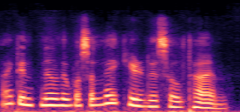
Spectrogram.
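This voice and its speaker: Guy doing a little colt kid brother, shy but eager, high innocent boyish voice, pony story. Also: sing-song, brisk, darkish tone, no room sound, muffled recording. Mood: excited.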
